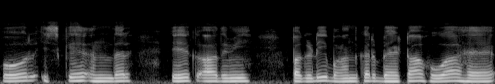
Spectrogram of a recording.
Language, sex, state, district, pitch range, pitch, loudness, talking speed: Hindi, male, Uttar Pradesh, Saharanpur, 145-160 Hz, 150 Hz, -18 LUFS, 135 wpm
